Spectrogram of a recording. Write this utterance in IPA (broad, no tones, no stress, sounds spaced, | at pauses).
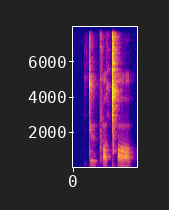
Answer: t ʉ pʼ ɔ ǀʰ ɔ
